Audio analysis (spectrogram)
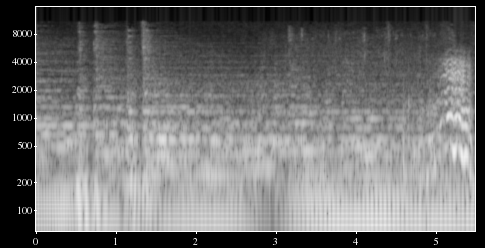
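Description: A horse neighs with a loud, wavering whinny that rises and falls near the end, over a steady low droning background and a few sharp knocks earlier on.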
